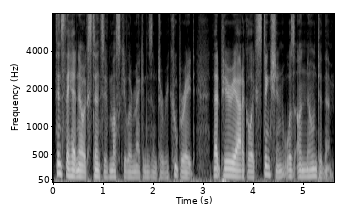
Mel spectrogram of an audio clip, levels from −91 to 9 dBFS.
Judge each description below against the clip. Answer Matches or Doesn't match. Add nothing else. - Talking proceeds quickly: Doesn't match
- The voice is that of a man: Matches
